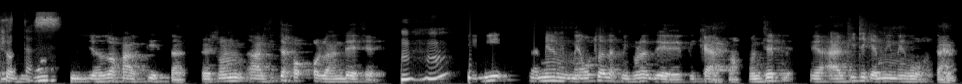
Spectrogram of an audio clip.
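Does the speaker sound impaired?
Yes: Down syndrome; age 64.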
